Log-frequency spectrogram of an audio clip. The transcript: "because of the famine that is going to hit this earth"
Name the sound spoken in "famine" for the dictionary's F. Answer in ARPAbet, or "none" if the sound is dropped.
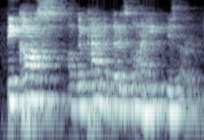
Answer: P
